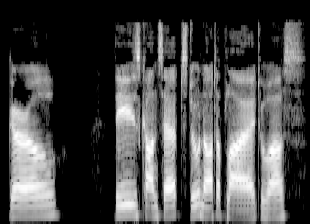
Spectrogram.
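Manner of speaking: high, slow, detached alien; cool otherworldly being, measured and precise. Acted. Alien explains.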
